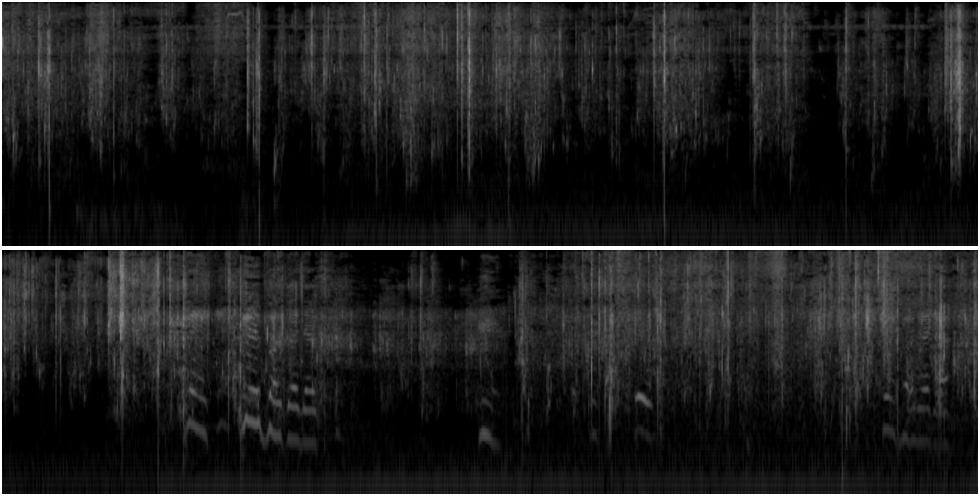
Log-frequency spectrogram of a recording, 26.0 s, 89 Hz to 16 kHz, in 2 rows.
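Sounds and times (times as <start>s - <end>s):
hands splashing in water: 0.0s - 11.8s, 12.4s - 18.8s, 19.8s - 26.0s
pond water sloshing and dripping: 0.0s - 26.0s.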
